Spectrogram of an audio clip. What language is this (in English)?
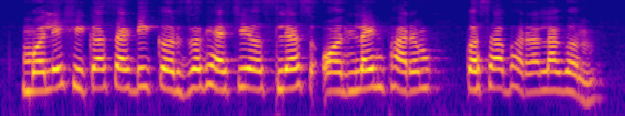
Marathi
